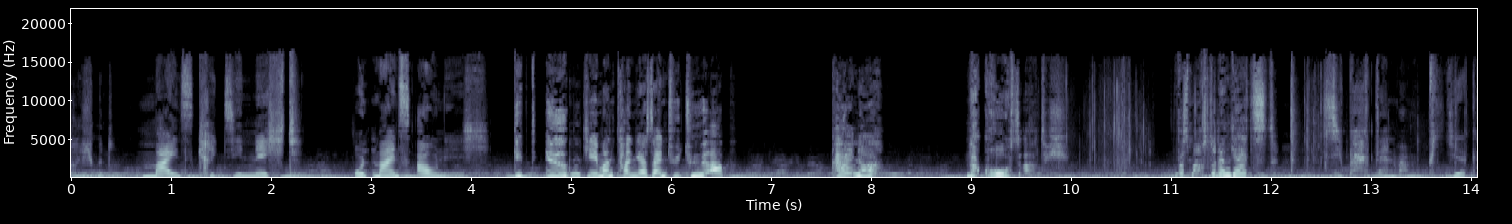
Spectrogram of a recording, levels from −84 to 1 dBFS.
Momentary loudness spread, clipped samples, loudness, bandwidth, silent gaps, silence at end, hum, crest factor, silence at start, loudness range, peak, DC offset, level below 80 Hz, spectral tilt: 19 LU; under 0.1%; -24 LUFS; 16.5 kHz; none; 0 s; none; 18 dB; 0 s; 5 LU; -6 dBFS; under 0.1%; -42 dBFS; -4.5 dB/octave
